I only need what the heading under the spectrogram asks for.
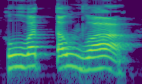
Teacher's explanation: تا کو واو کے ساتھ ملائیں گے اور واو کو کھینچیں گے، الف مد بھی ہو رہی ہے۔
